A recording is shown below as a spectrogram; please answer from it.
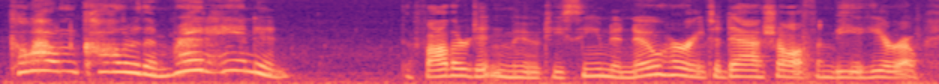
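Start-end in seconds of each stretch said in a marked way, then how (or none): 0.1-1.9 much higher, pushy wife; urging mother. A narrator's reading. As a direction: nag your husband to go.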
